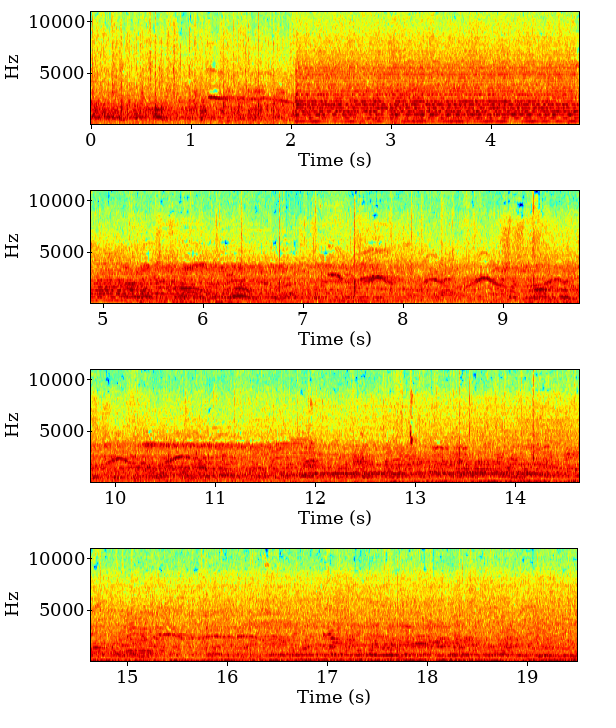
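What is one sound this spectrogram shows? A large indoor crowd murmurs and cheers in an echoing arena.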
